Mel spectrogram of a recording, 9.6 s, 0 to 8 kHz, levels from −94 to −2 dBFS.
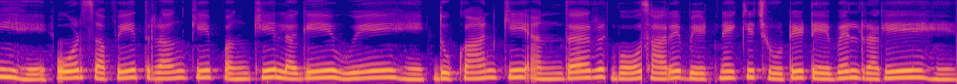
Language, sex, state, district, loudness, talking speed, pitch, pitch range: Hindi, female, Uttar Pradesh, Budaun, -23 LUFS, 125 wpm, 230 Hz, 200-245 Hz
